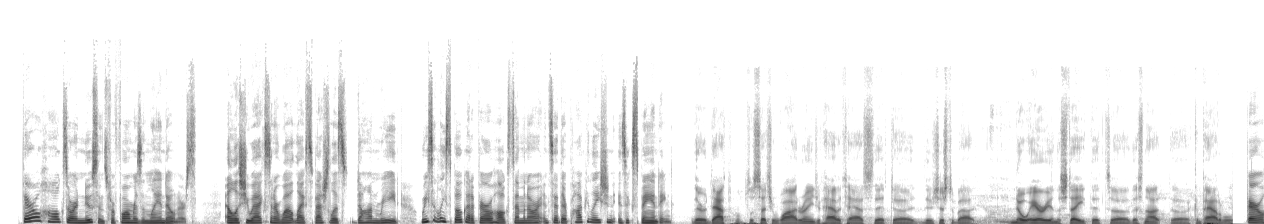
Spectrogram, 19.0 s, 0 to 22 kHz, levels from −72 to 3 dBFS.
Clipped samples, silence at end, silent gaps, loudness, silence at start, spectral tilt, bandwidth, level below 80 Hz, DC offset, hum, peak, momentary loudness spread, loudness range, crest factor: under 0.1%; 0 s; none; -20 LUFS; 0.35 s; -5 dB/octave; 16.5 kHz; -32 dBFS; under 0.1%; none; 0 dBFS; 10 LU; 5 LU; 18 dB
